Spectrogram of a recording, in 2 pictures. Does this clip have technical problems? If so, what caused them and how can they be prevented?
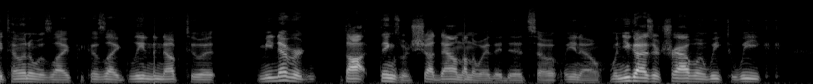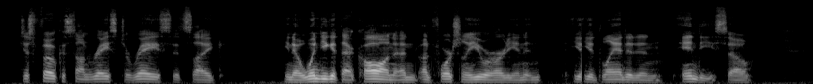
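Yes. The speech was handled in 3 s chunks, and each chunk began 100 ms before the previous one ended, producing overlapping chunks. At every join the last 100 ms is played twice, heard as a short stutter or click at 1.54, 4.64, 7.74, 10.84 and 13.94 s, a regular beat through the clip. Prevention: make each chunk start exactly where the previous one stopped, or crossfade and discard the overlap before playback.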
